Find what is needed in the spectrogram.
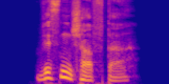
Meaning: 1. scientist (male or of unspecified gender) 2. scholar, researcher, academic (male or of unspecified gender)
- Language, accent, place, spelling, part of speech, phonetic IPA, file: German, Germany, Berlin, Wissenschafter, noun, [ˈvɪsn̩ˌʃaftɐ], De-Wissenschafter.ogg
